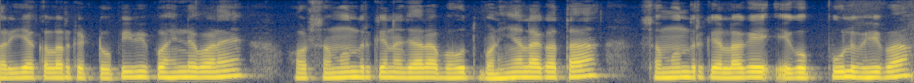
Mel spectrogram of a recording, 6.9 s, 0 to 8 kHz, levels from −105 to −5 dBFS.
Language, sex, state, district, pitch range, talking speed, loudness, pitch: Bhojpuri, male, Bihar, Muzaffarpur, 135-150 Hz, 185 wpm, -14 LUFS, 145 Hz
